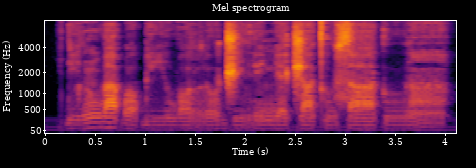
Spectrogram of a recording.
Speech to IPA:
ɗi˨lũ˦wa˦ ɓɔ˨ɓiː˨wɔ˨ ro˨˦d͡ʒi˨rɪ˦ ɲɛ˦t͡ʃa˦kʼu˦ saː˦kuː˦ ɾã˨

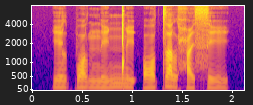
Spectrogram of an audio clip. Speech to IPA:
ilpɔln̪i ŋ͡ǃiʔɔ talħisi

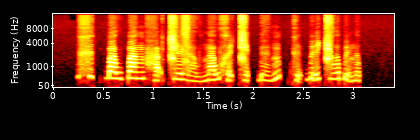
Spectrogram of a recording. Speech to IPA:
xe˦˥k̚ɓa˧wɓa˧ŋ ha̰ː˧˨t͡ɕe˧za̤˨˩w na˨˦wxɛ̰˧˨t͡ɕɛ˨˩t̚ ɗɛ̤˨˩ŋə˦˥t̚ kḛ˧˨ ɓḛ˧˥t͡ɕu˨˦ə̯ɓḛ˧˨nə˨˩p̚

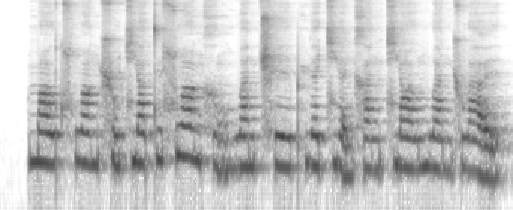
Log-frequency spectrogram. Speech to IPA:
mɑ˨˦ʊ̯t͡sʰwɑ˨˦ŋ ʂṵ˨˩t͡ɕjä˨˦t̪y˨˦ swɑ˥˨ŋxɤ̰˨˩ŋ mwa˨˦nʈ͡ʂʰe˨˦ɪ̯pʰɥɛ˨˦ t͡ɕjɛ̰˨˩nxa˨˦n t͡ɕjɑ˨˦ʊ̯ mwa˨˦nʂwa̰˨˩ɪ̯

